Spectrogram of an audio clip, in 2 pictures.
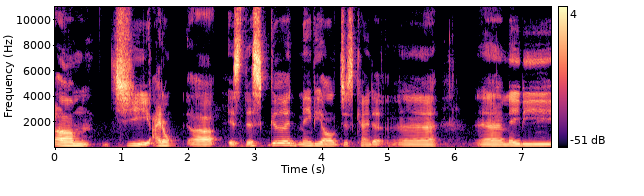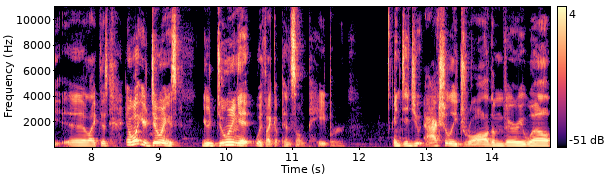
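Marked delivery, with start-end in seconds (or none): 0.0-8.2 very slow, drawn-out, halting, unsure muttering with fillers. Imitating a student trying to find a line of best fit: imitating an unsure student. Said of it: "and you're sitting there going".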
